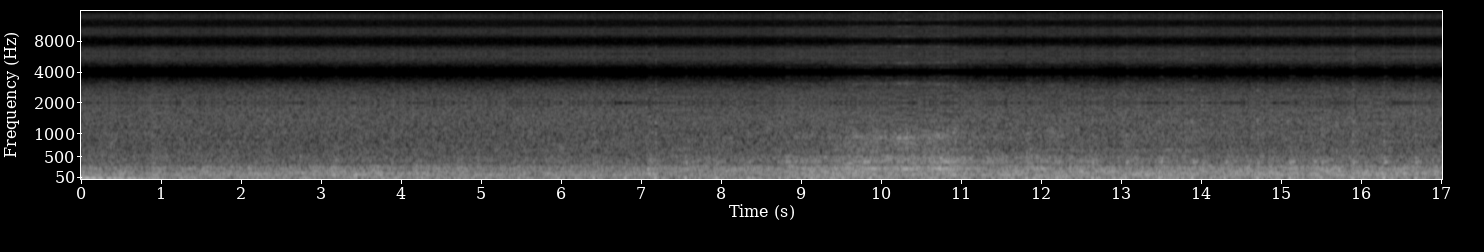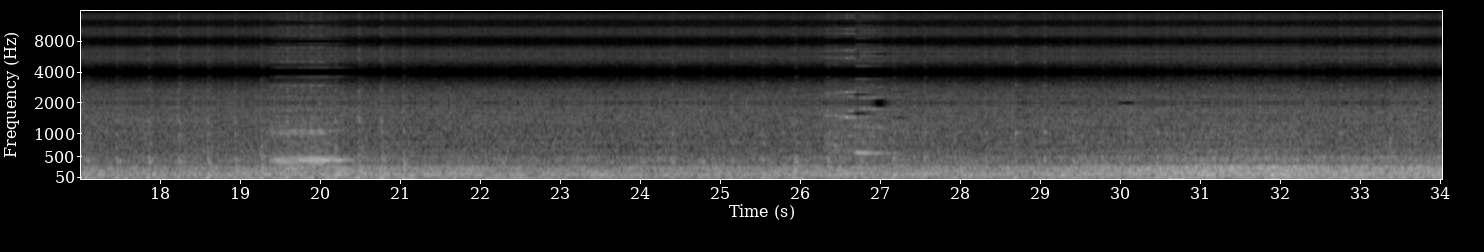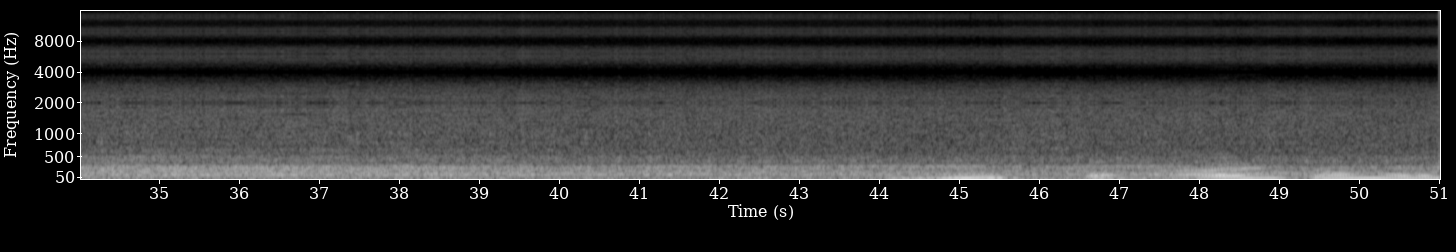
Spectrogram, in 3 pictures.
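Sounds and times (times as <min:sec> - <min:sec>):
motorcycle traffic rumble: 0:44.0 - 0:51.0
low buffet: 0:44.1 - 0:51.0.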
